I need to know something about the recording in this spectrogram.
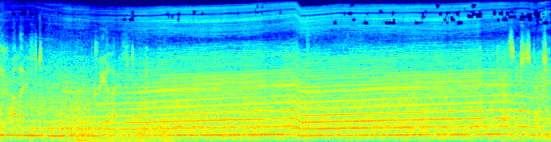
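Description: Another racing car's engine drones close ahead.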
